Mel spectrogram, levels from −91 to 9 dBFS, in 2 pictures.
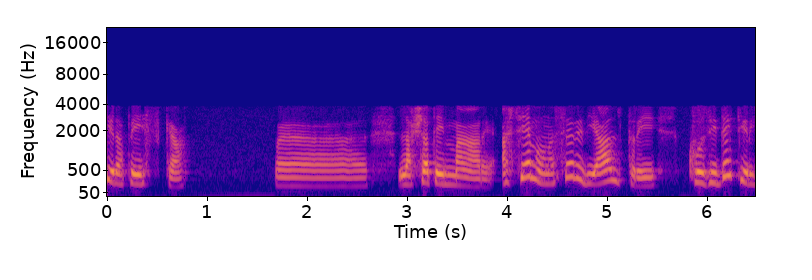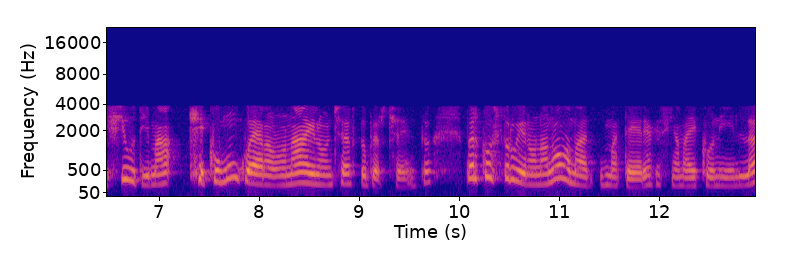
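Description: Telephone-line speech with no technical faults to report.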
